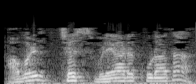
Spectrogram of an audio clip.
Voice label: tamil cant she play chess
